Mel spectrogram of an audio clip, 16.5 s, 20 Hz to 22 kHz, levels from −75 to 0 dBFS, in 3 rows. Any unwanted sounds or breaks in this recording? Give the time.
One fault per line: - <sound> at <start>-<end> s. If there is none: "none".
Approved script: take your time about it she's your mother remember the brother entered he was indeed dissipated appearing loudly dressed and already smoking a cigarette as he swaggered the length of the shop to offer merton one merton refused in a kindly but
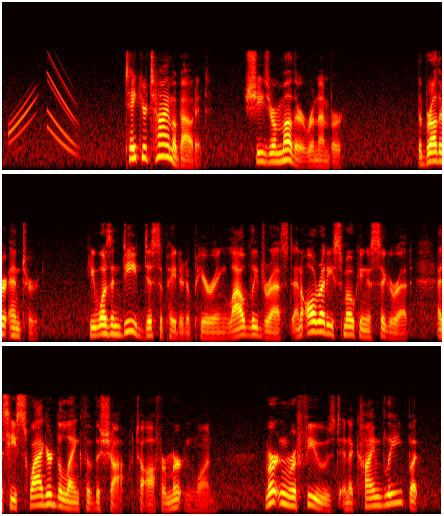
- chirp at 0.1-1.0 s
